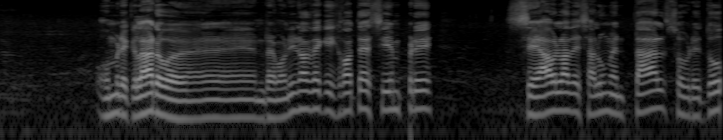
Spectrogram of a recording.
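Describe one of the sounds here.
A middle-aged man speaks with animation, close to a microphone.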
